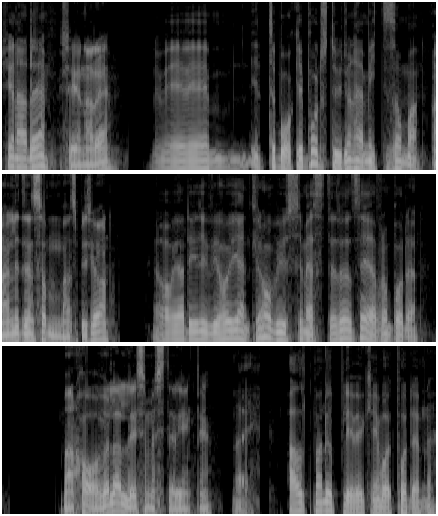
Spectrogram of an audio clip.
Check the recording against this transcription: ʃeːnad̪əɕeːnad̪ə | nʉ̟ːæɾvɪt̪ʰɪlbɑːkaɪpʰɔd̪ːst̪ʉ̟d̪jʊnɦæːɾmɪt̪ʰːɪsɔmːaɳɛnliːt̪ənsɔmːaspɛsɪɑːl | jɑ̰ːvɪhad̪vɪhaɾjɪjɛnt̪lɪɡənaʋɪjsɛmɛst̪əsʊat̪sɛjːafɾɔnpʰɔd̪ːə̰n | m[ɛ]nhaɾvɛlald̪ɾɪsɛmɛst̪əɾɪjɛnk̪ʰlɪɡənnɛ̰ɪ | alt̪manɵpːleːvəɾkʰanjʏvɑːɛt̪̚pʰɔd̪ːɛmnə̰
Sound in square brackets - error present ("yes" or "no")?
yes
